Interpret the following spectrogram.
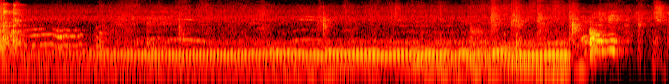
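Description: A cat gives a few short wavering meows about a second in, over a steady low droning hum that grows slightly louder and cuts off abruptly about seven seconds in.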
